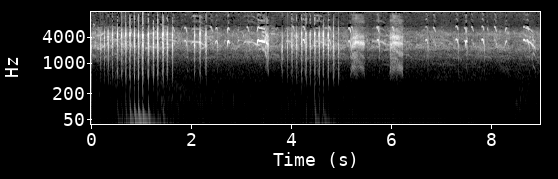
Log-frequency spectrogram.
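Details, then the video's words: Close-up Arctic tern anxiety and threat calls aimed at an intruder, with calls from chicks: rapid clicking rattles open the passage, followed by scattered harsh, rasping downslurred notes from several birds. "Arctic Tern. CU Anxiety And Threat Calls At Intruder. CU Calls From Chicks."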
